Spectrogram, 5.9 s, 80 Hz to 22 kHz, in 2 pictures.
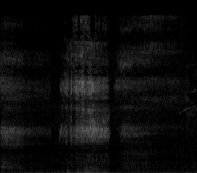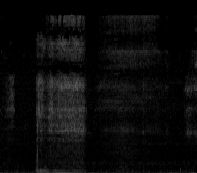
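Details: French Bulldog pup, 4.5 months, snoring: two loud vibrating snorts with gurgly rattles, separated by quieter hissing breaths, over a low droning hum indoors.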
